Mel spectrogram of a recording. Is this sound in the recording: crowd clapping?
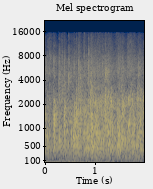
yes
